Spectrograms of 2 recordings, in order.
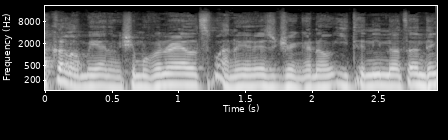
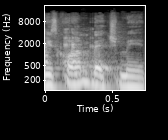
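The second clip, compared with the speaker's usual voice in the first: usual speaking voice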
